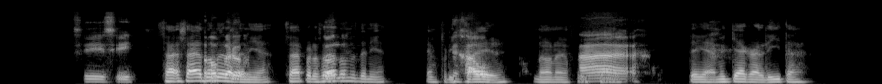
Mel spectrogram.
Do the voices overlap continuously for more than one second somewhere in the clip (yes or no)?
no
